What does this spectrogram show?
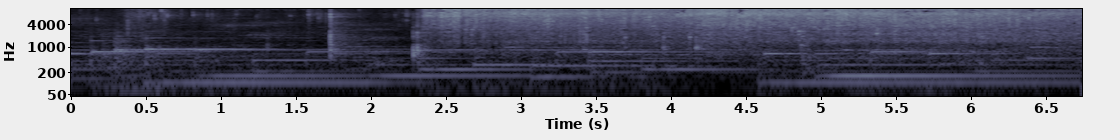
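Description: Hot coconut oil with whole spices suddenly sizzles loudly about two seconds in, as ground onion and green chilli paste hits the pan. It keeps up a steady frying hiss while a wooden spatula stirs it. Background music plays with held notes.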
